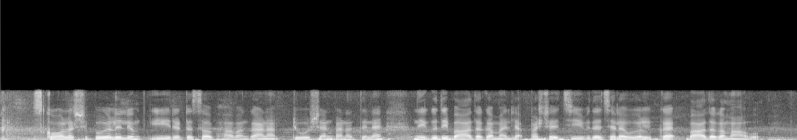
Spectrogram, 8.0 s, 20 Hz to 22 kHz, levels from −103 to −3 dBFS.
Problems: constant background noise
